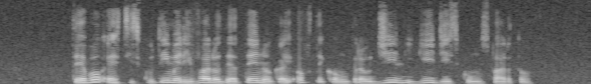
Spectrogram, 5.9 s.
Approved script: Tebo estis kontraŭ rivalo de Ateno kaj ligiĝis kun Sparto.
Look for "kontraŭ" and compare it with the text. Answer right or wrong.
wrong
